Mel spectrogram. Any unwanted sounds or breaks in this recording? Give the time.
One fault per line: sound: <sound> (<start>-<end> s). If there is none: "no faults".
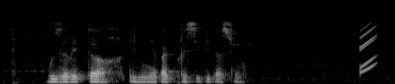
sound: chirp (3.6-3.8 s)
